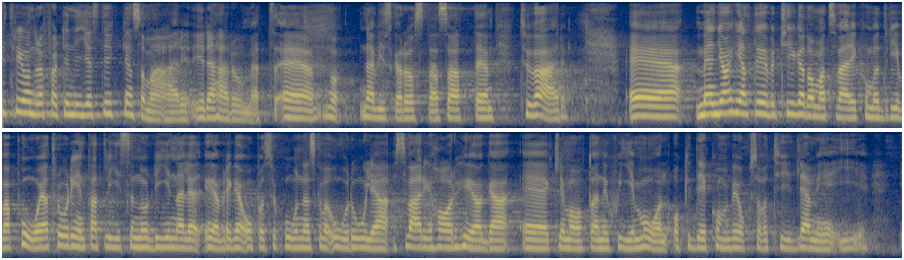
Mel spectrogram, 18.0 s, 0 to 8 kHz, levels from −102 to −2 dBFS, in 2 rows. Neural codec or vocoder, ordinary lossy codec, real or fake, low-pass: none; none; real; none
